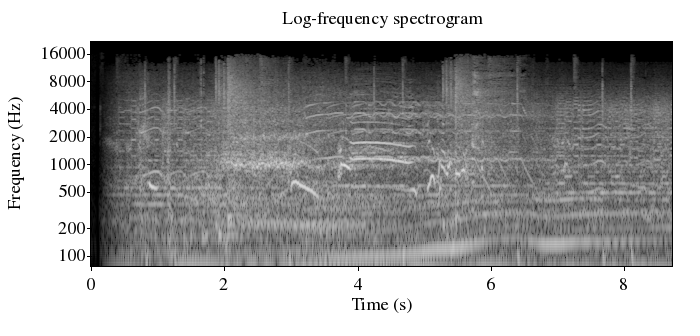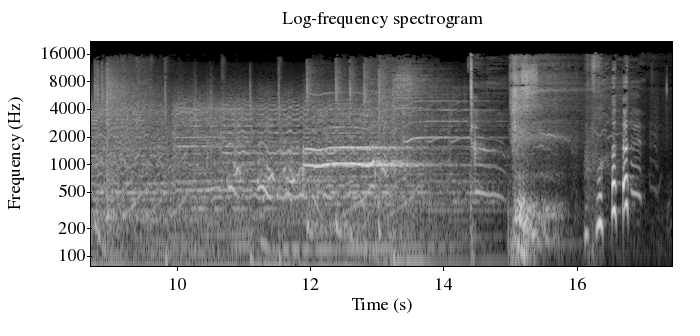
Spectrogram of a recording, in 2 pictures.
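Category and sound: vehicle, car peeling out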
